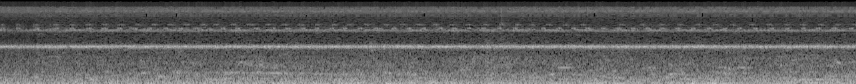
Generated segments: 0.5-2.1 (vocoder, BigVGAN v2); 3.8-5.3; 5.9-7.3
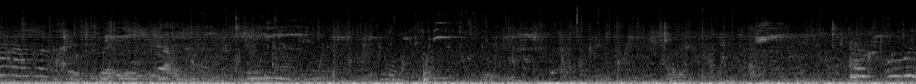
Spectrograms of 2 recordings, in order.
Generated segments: 0.0-2.6 (codec, SNAC); 3.3-3.7; 4.9-8.1

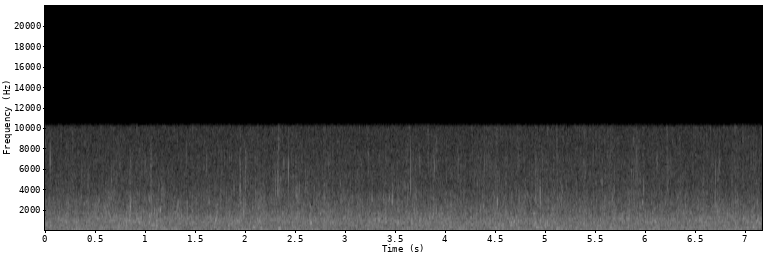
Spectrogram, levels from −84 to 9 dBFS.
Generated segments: 2.3-5.7 (vocoder, BigVGAN v2)

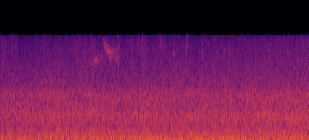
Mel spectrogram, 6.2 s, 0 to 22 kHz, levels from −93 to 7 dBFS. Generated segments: 0.6-2.5 (vocoder, Vocos); 3.8-5.8

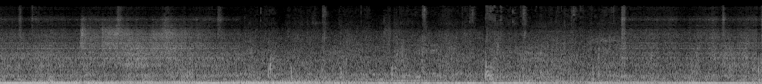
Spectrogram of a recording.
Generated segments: 0.0-2.4 (autoencoder, DAC-VAE); 6.2-7.6

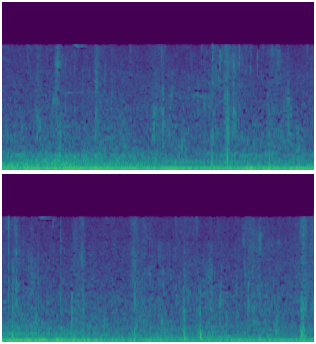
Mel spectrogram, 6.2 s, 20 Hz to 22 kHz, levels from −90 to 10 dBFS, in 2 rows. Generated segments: 2.5-2.9 (vocoder, BigVGAN v2); 3.5-6.2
